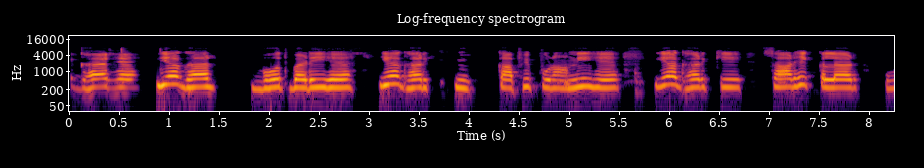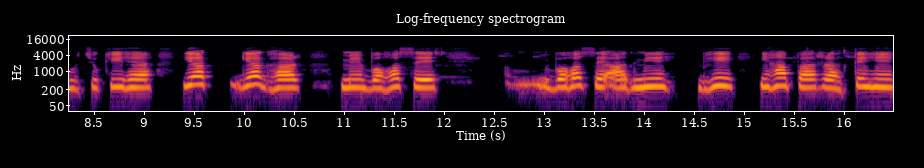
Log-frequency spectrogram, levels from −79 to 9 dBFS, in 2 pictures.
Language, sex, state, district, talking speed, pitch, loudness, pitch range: Hindi, female, Bihar, Saran, 140 wpm, 250 Hz, -15 LUFS, 245-275 Hz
